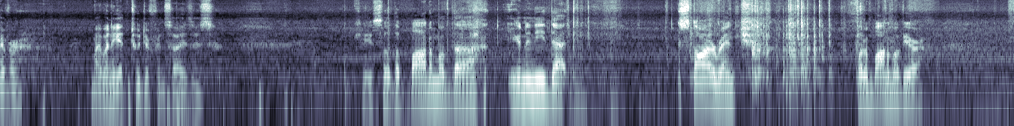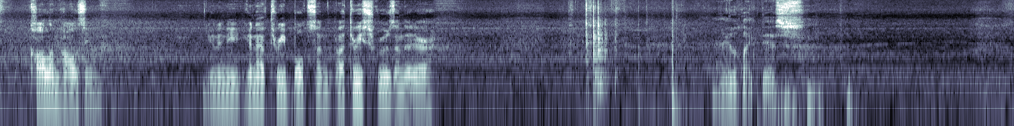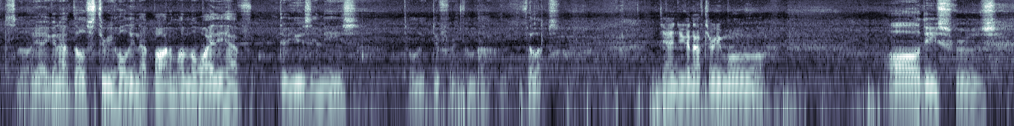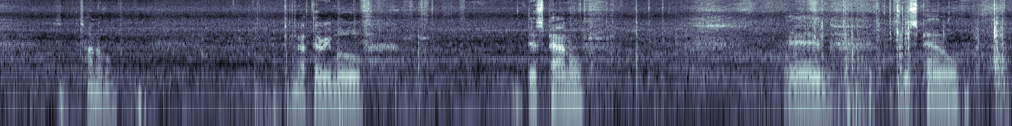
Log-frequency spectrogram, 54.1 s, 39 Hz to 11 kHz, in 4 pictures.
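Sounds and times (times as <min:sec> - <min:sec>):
steady low hiss: 0:00.0 - 0:54.0.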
